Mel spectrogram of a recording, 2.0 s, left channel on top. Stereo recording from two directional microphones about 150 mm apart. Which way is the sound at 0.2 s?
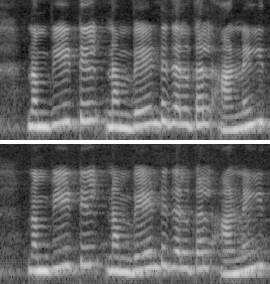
45° left (ahead or behind).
